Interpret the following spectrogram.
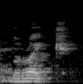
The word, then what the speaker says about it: break: Âm ở đây là âm A các bạn nhé, break, break, break the rule. Chữ này đọc là the, break the rule.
